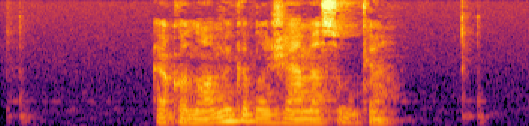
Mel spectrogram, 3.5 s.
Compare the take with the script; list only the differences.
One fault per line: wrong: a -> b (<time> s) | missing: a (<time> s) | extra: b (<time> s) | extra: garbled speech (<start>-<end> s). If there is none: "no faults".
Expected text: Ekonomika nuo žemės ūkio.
no faults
